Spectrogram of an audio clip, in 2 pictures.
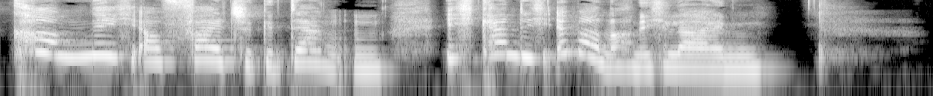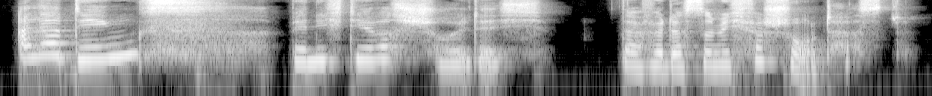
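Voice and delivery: put-on high young girl's voice, cool and prickly; a cheeky girl admitting she owes a debt; masked girl Eli, grudging. A narrator's reading. Masked girl to the water woman, high grudging girl voice.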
